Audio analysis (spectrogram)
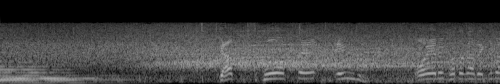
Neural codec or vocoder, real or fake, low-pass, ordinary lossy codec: none; real; 7.2 kHz; none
